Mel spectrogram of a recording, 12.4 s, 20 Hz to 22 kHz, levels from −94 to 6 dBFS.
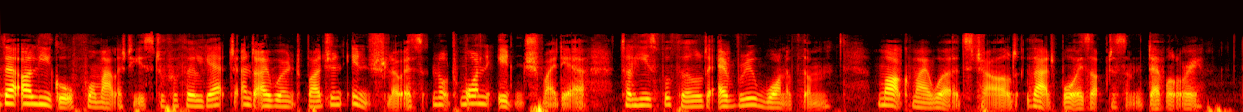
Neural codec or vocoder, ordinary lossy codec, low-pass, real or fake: none; AAC, 32 kbps; 7.2 kHz; real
